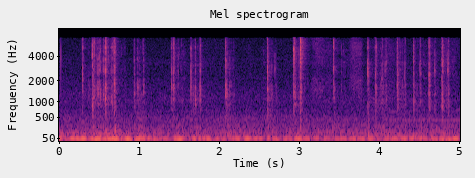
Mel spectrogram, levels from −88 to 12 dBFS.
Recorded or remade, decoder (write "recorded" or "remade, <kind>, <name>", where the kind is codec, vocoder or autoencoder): recorded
